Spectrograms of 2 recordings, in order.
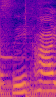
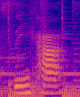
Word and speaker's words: Suica: ，以及关东地区的 Suica 与 Pasmo。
